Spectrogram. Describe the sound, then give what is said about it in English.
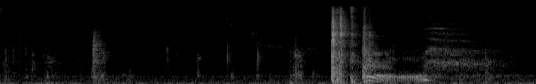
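A little "nice list" sticker being pressed onto gift wrap: a few light, scattered ticks, then a sudden sharp crackle followed by crinkly paper rustling that trails off. No one speaks. “I'm gonna put this little nice list sticker on here.”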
